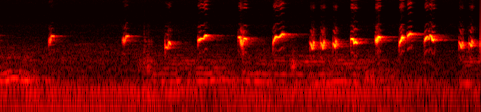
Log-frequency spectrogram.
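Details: Yellow-vented bulbul singing in the ropel style: short bright whistled notes, spaced at first, then quickening after three seconds into tight clusters of rapid chirps, over a faint low background hum.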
